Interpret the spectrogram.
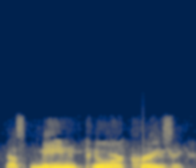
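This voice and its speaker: An American actor playing a stern, weary frontier marshal in a 1950s radio western, with a terse, commanding manner. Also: male voice, mid-range voice, expressive, takes it slowly, a little mellow. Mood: grim, disgusted. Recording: muffled old radio recording.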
